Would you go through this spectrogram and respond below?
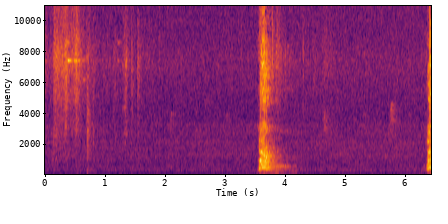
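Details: Dog chasing a squirrel named Bob lets out two loud, sharp barks about three seconds apart after a quiet stretch, the first trailing off briefly; faint rustling at the start.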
